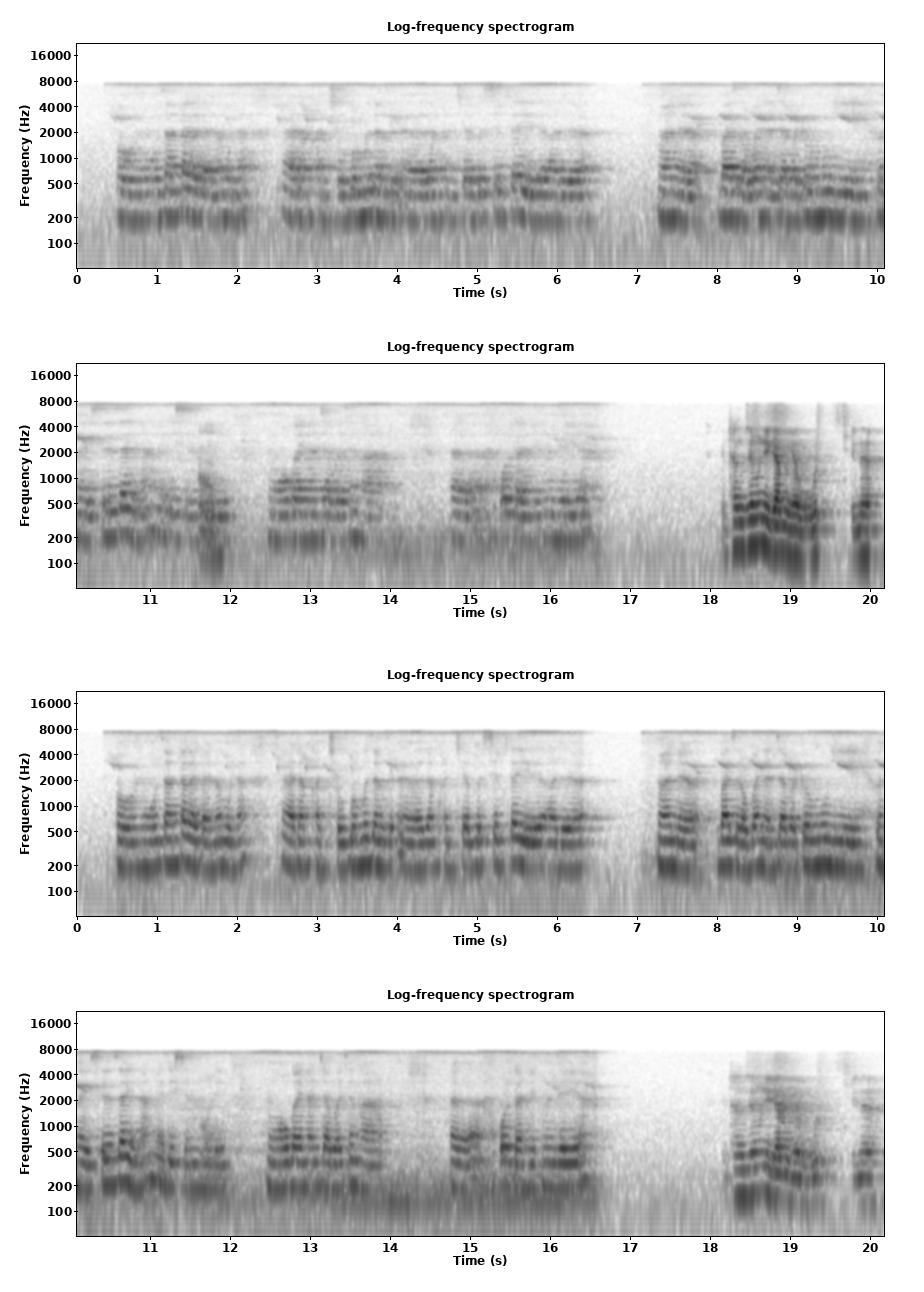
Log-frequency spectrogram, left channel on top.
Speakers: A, on the right; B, on the left.
A: औ न'आव जानो थाखाय गायनांगौ ना। जा रांखान्थियावबो मोजां मोजां रांखान्थियाबो सेफ जायो आरो मा होनो बाजाराव बायनानै जाबाथ' मुलि होनायसो जायो ना। मेडिसिन मुलि
B: औ
A: न'आव गायनानै जाबा जोंहा ओ अर्गानिक मोनजायो।
B: नोंथांजो मोननि गामियाव बहुद बिदिनो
